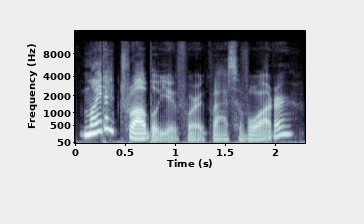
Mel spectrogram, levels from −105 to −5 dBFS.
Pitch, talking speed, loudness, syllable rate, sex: 155 Hz, 235 wpm, -20 LUFS, 5.2 syllables/s, male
